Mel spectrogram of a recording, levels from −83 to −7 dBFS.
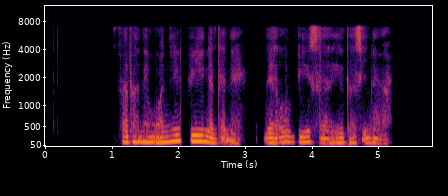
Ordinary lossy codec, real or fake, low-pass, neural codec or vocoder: MP3, 96 kbps; fake; 7.2 kHz; codec, 16 kHz, 2 kbps, FreqCodec, smaller model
